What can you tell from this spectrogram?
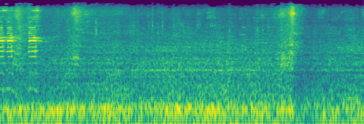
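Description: Steady low rumble of a car's engine and tyres on the road, heard from inside the moving car. A short high-pitched beep sounds at the very start, and there is a faint thump near the end.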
